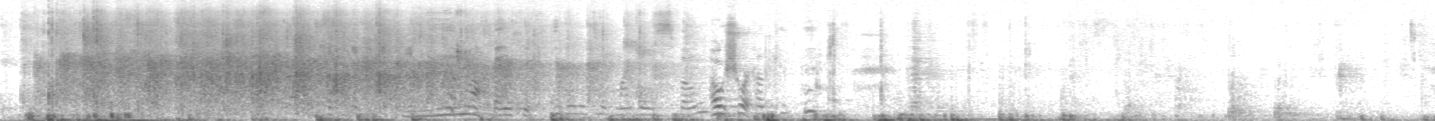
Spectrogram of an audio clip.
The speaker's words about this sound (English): Thank you. Thank you for that applause, everyone. I love that sound. Thank you. It makes me feel all dark and lovely.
